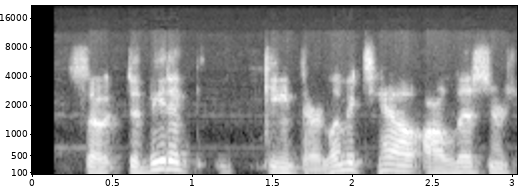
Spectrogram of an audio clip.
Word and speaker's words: Ginter: first try correctly i was trying to say gingka is that the proper pronunciation that's exactly right so david guinta let me tell our listeners more about davida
